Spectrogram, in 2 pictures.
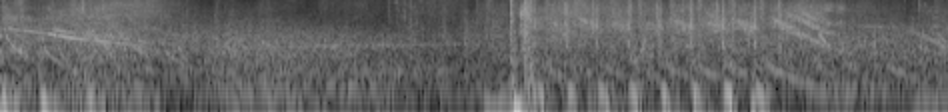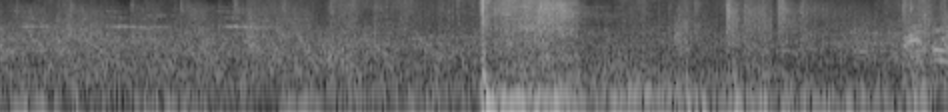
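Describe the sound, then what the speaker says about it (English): Rapid explosions and gunfire burst during a bombers' attack run in Star Wars Battlefront, a dense barrage of booms and crackling shots with whooshes, loud and continuous with sharp blasts rising above the din. "Bombers are making their attack run."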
